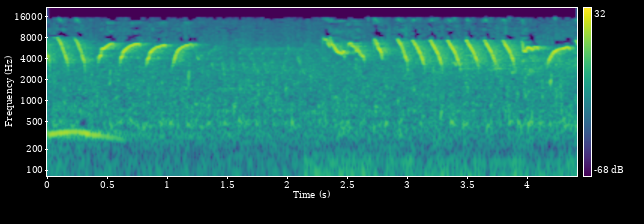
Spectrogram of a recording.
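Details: Oriental white-eye singing in canary-like fashion for use as a training master: a few bright upslurred whistles, a short pause, then an accelerating series of sharp high downslurred notes with a quick flourish at the end.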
